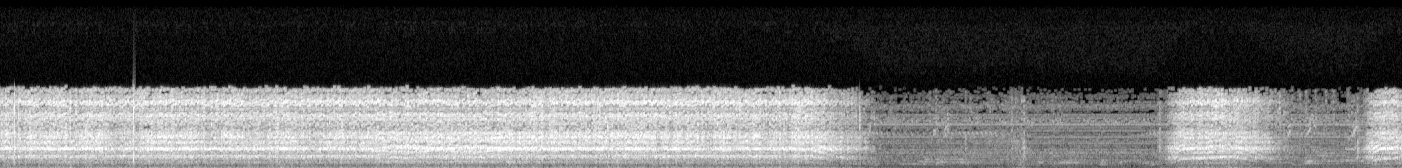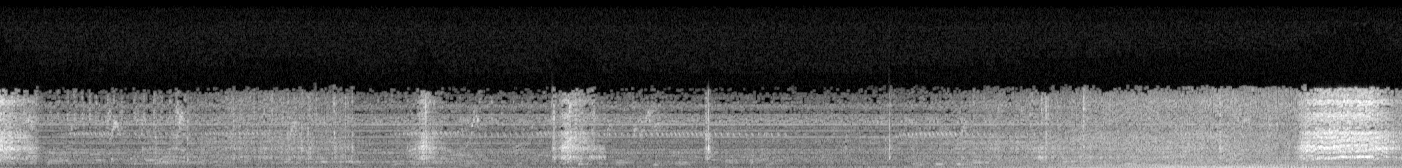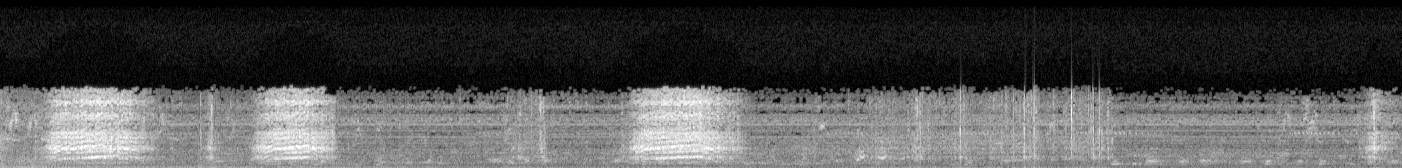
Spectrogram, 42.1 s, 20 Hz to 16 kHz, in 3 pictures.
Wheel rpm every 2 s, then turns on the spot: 160, 160, 160, 160, 30, 10, 30, 10, 10, 10, 0, 0, 20, 50, 60, 40, 0, 50, 10, 10, 0.
16-18 24-26 36-40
